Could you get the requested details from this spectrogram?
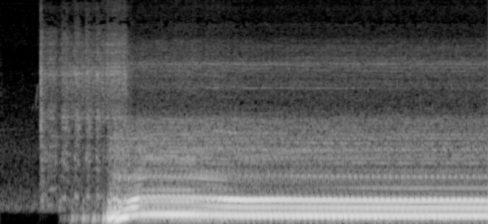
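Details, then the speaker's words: Rebuilt wrecked Hyundai Genesis, manual transmission, cold start without radiator fitted. Cranking bursts catch into a firm start, then a steady, even high idle with no knocks or rattles. Sounds healthy. "Alright, so there you have it. That's the sound of the beast."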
